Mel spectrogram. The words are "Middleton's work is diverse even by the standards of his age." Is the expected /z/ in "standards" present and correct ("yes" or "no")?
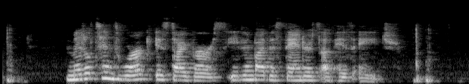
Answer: yes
